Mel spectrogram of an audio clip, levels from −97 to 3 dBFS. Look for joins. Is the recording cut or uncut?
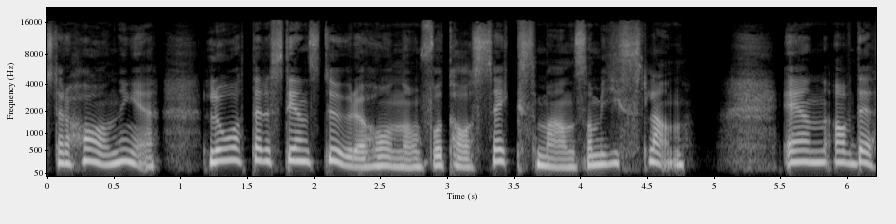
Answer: uncut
